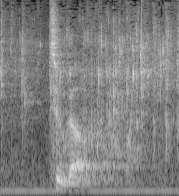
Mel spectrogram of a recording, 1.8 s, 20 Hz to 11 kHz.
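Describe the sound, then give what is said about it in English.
A sudden splash as pasta and water are poured into a cup with holes, followed by a steady rush of water draining out through the holes, fading slightly, with a low hum underneath. “And what's really cool about this, and this is why it's easier, when you pour the pasta in here, the water is gonna drain out of those holes at 30 seconds, right?”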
